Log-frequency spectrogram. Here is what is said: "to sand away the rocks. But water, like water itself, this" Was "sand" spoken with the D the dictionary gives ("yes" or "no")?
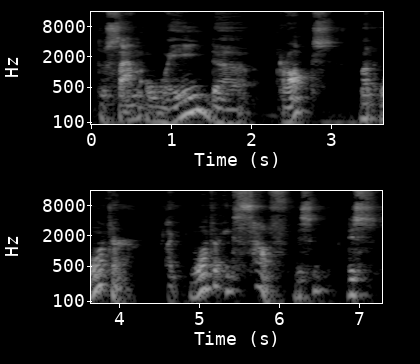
no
